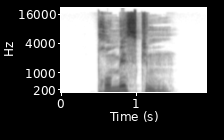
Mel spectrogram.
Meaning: inflection of promisk: 1. strong genitive masculine/neuter singular 2. weak/mixed genitive/dative all-gender singular 3. strong/weak/mixed accusative masculine singular 4. strong dative plural
- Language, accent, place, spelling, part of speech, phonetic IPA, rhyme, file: German, Germany, Berlin, promisken, adjective, [pʁoˈmɪskn̩], -ɪskn̩, De-promisken.ogg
